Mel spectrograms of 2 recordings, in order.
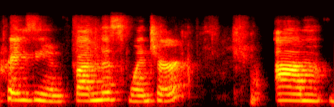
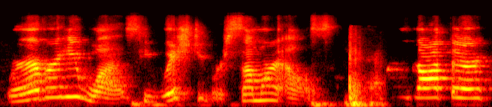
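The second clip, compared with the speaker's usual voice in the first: storybook read-aloud, a bit higher and livelier; expressive chapter-book reading; reading aloud to children; 3 semitones higher than usual. Acted. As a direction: read the opening to the class like a story. Teacher begins reading chapter aloud.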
